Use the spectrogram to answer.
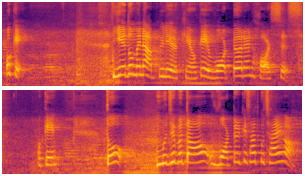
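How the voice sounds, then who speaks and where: High-voiced woman teaching grammar. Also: slow pace, pauses often. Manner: asks questions and answers them herself; mixes Hindi with English phrases. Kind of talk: exam-prep grammar lesson. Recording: echoey room with faint noise.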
